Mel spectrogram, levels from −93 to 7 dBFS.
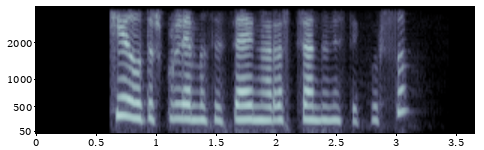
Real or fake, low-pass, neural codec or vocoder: fake; 3.6 kHz; codec, 16 kHz, 0.7 kbps, FocalCodec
